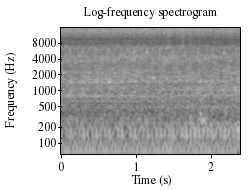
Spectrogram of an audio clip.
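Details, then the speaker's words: Diesel truck idling after major repairs, checked for leaks and air leaks: steady, even low rumble with no hiss, whistle or knock, everything sounds good, normal idle. "Let me go make sure I don't got any leaks. You want to go listen. Everything sounds good."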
